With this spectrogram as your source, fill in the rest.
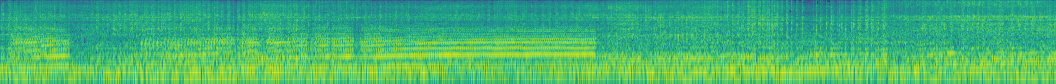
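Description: Several car engines rumble and rev loudly outdoors.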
